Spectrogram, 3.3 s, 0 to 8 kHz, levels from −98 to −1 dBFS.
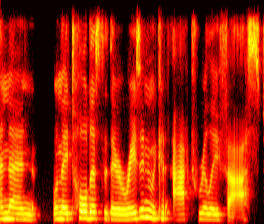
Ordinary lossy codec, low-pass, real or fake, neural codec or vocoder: Opus, 64 kbps; 7.2 kHz; real; none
